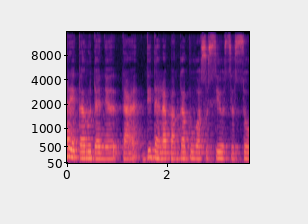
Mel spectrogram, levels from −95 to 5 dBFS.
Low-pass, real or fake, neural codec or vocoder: 14.4 kHz; real; none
